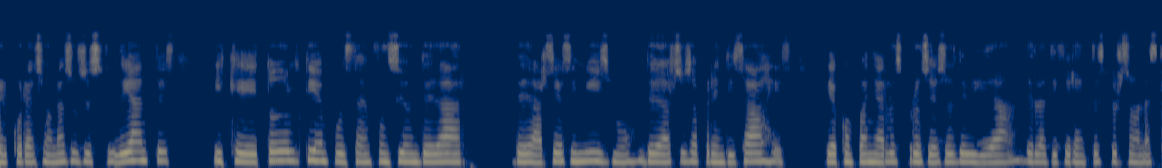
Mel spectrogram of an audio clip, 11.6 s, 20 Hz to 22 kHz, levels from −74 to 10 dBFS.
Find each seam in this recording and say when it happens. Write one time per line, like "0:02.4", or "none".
none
